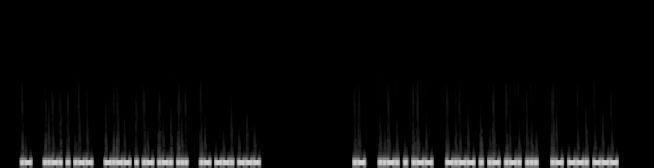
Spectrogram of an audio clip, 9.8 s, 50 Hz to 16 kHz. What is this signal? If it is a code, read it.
Morse code, heard as a keyed tone, about 36 wpm, 700 Hz. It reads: A FEW YEARS AGO A FEW YEARS AGO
